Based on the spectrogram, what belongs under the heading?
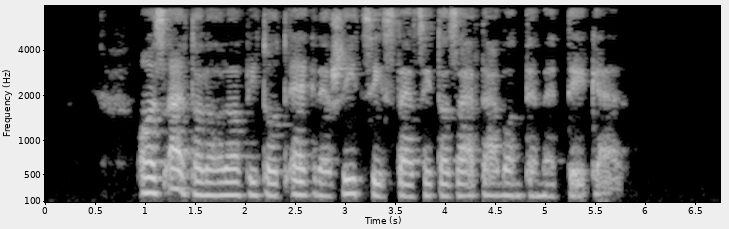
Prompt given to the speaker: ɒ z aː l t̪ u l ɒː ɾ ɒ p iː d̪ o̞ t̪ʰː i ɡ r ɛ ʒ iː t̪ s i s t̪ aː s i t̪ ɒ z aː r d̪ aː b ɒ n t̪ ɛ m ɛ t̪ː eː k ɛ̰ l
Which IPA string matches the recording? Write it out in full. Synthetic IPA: ɒ z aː l t̪ ɒ l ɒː l ɒ p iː t̪ o̞ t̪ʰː ɛ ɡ r ɛ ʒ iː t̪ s i s t̪ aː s i t̪ ɒ z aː r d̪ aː b ɒ n t̪ ɛ m ɛ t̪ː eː k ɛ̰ l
